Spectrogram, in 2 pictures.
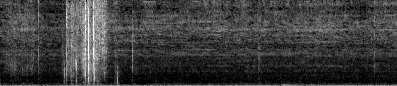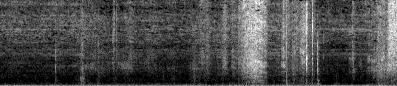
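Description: A plastic packet crinkles as hands handle it.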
